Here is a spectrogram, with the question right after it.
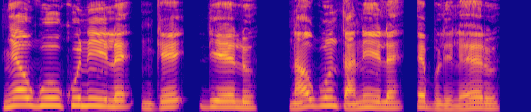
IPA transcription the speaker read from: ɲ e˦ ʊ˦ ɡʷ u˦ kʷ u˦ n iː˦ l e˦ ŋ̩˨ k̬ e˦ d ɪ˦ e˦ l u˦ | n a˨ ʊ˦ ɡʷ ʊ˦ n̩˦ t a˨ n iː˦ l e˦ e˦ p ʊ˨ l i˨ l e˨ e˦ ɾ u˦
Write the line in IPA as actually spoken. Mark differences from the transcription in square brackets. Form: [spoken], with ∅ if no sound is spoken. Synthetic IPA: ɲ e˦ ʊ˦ ɡʷ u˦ kʷ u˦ n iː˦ l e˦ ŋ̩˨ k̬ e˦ d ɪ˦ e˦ l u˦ | n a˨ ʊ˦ ɡʷ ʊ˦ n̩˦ t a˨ n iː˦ l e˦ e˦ [b] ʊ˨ l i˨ l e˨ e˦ ɾ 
